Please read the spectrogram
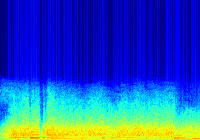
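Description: Music with long held chords over a loud, even rushing noise, coming in suddenly.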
